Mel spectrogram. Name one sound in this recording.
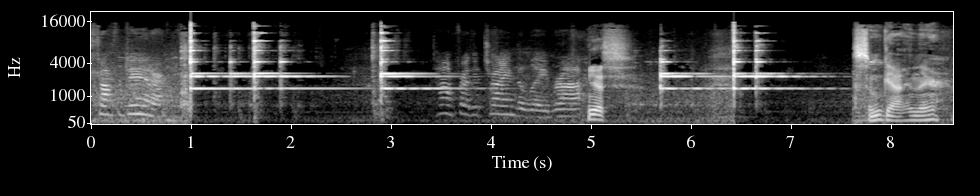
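A small bell rings out clearly several times.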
